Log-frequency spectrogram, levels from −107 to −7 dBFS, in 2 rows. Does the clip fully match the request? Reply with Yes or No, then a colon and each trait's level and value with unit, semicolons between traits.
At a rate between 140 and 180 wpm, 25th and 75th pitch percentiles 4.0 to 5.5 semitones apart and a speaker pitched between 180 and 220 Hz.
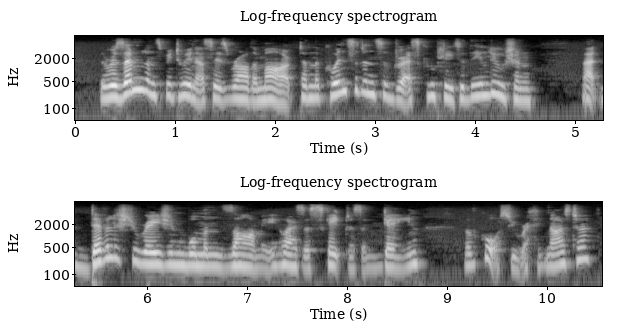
Yes: average, 170 wpm; average, 4.4 semitones; medium, 185 Hz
